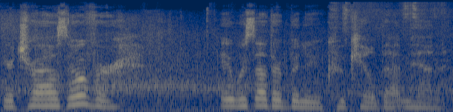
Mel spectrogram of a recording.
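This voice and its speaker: An actress playing a determined young outlander hunter in a video game, direct and earnest. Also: female voice, mid-range voice, a little fast, noisy background, lightly acted. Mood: firm. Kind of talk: natural video game acting. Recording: music under the voice.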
